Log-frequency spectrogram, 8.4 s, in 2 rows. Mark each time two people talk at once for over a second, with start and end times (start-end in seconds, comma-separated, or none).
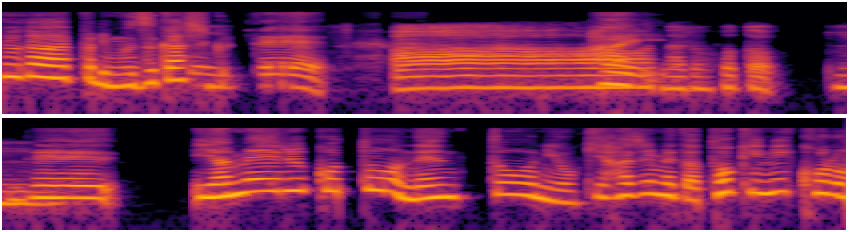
none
